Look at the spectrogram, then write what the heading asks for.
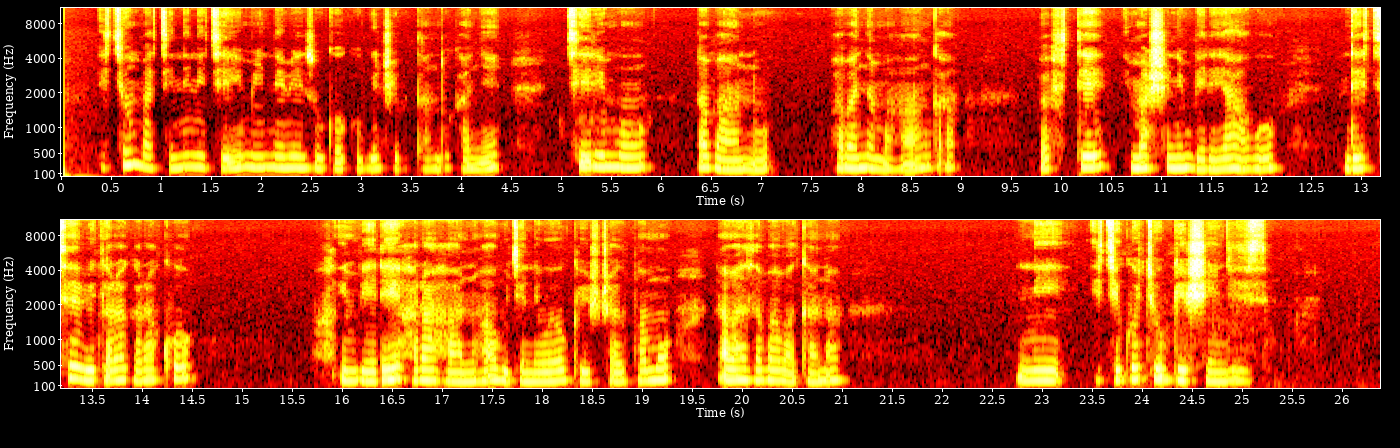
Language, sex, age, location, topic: Kinyarwanda, female, 18-24, Huye, finance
